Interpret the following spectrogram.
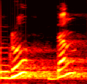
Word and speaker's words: मृदंग: तो म को रू की मात्रा लगा दी, जो मृ दंग बन गया। इसे हम किस तरह से उच्चारण करते हैं?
